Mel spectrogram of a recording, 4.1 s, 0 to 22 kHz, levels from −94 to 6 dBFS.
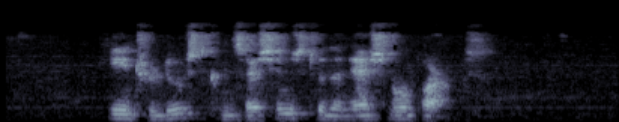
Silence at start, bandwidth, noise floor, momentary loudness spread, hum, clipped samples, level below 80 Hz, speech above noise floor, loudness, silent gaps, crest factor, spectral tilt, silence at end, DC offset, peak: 0.75 s; 10 kHz; -73 dBFS; 13 LU; none; under 0.1%; -82 dBFS; 40 dB; -31 LUFS; none; 22 dB; 0 dB/octave; 0.9 s; under 0.1%; -14 dBFS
